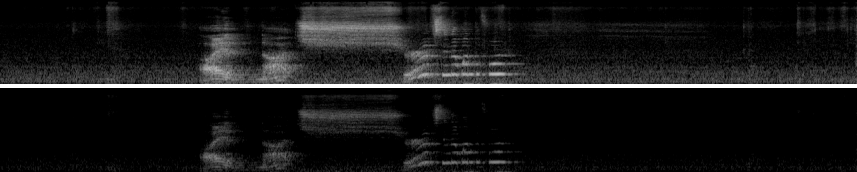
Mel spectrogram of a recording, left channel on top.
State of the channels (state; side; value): quieter; right; 17.6 dB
